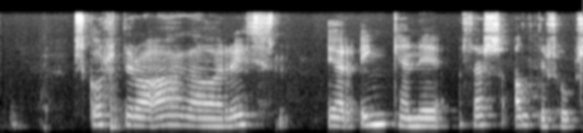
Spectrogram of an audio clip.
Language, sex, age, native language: Icelandic, male, 13, Icelandic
